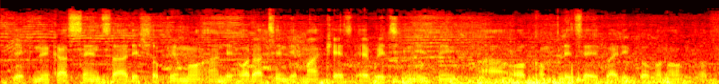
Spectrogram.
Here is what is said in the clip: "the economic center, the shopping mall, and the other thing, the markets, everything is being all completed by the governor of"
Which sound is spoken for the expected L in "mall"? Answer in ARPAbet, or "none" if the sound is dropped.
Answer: N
